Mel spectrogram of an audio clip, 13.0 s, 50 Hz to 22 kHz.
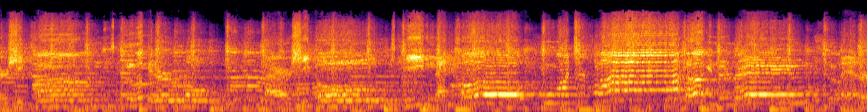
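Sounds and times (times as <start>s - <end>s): bass and rhythm beat: 0.0s - 13.0s.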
